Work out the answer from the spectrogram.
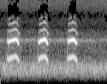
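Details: White-tailed eagle screaming at its nest in Latvia when a stranger, probably a young eagle, visits: three short, bright yelps about half a second apart above a low steady hum.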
